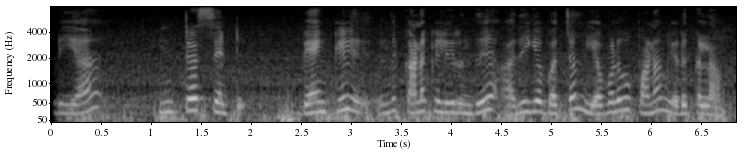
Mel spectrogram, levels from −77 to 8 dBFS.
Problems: constant background noise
